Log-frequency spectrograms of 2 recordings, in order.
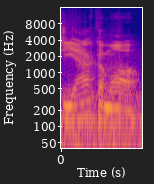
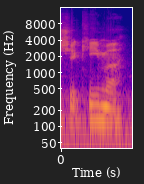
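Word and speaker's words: Yakima: it's spelled Spokane um a lot of people mispronounce Yakama also some people pronounce it as shakima Shima yeah I got a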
